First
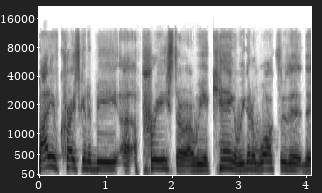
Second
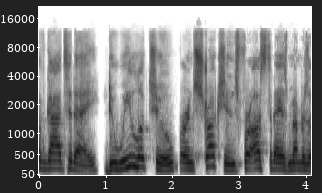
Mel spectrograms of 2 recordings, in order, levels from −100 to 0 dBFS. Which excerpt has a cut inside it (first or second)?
second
